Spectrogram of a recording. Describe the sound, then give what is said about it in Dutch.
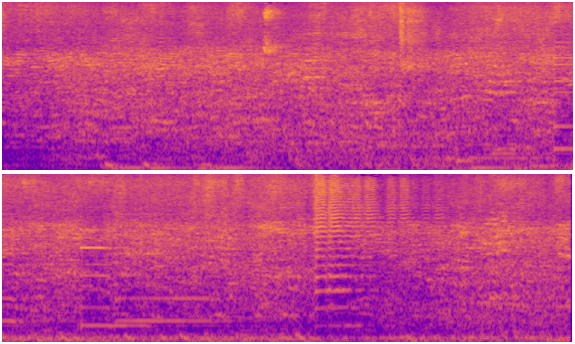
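A crowd applauds and cheers steadily for the whole stretch, loud and dense, with short horn toots and a few whistle-like tones cutting through over a low rumble. “Dus applaus voor jezelf vooral.”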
